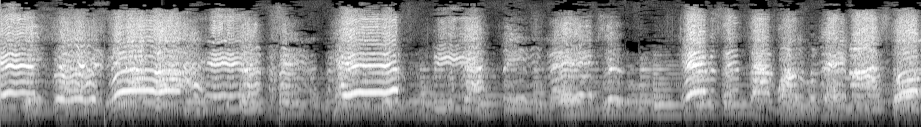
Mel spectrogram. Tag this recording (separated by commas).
Choir, Female singing, Music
